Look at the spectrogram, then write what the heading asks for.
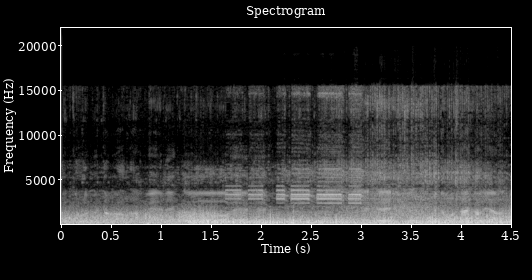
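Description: A motorcycle rides along a foggy rural road near fields of maize, its engine a steady close drone buried in heavy wind rush, with a voice talking over it.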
